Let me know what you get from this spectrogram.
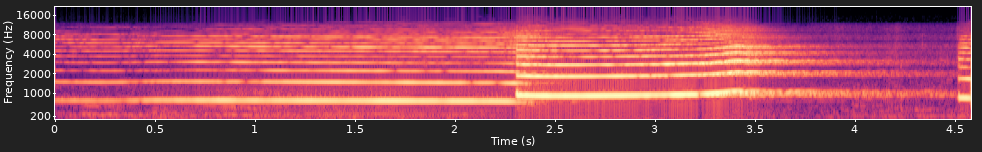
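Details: Indri song played back as a recording, called one of the most magnificent animal songs heard in the wild; a loud, sustained wailing tone jumps abruptly higher midway, holds, then rises and fades, its harmonics stacked clearly, with a faint room murmur beneath.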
